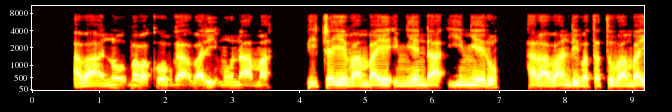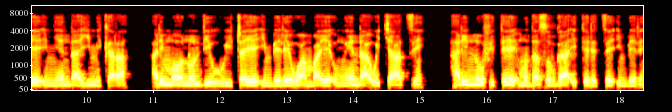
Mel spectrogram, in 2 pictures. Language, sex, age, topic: Kinyarwanda, male, 25-35, health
